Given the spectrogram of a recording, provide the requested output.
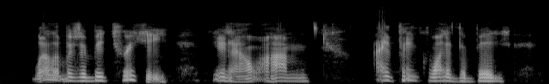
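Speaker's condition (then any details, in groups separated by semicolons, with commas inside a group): Spinal muscular atrophy; age 60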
